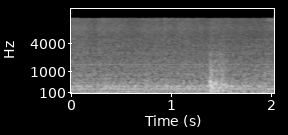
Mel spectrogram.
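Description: Steady background hum and noise of the room, with one brief short sound about one and a half seconds in.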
